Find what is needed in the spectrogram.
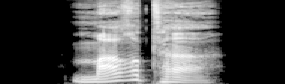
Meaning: inflection of martern: 1. first-person singular present 2. singular imperative
- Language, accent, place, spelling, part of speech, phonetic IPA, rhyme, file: German, Germany, Berlin, marter, verb, [ˈmaʁtɐ], -aʁtɐ, De-marter.ogg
